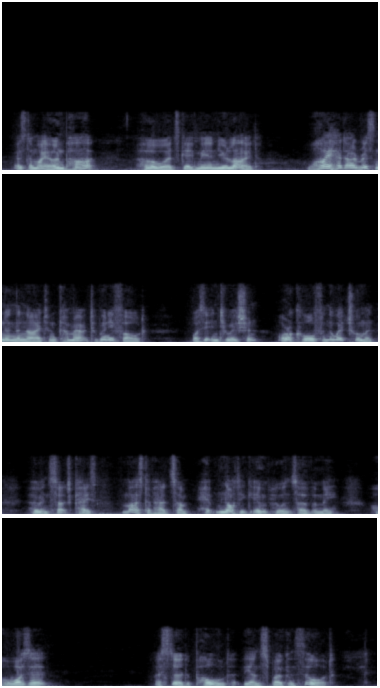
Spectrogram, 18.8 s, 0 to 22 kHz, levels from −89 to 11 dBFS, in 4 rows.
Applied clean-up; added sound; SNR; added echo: none; none; none; none.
